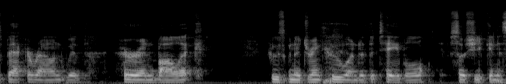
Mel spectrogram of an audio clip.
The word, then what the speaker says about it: Belloq: Uh Belloq? Belloq, yeah.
